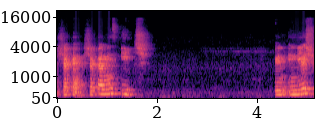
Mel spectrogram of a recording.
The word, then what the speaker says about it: chat: Shak.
